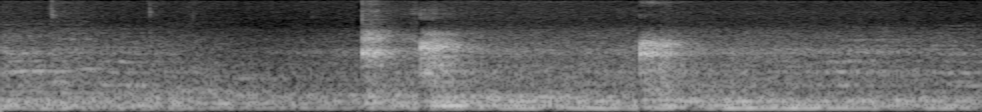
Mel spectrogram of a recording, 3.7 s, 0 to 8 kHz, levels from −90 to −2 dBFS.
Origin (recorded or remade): recorded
